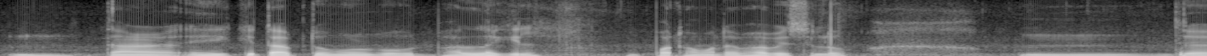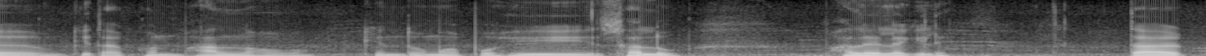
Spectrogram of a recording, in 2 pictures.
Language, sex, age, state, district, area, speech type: Assamese, male, 30-45, Assam, Charaideo, urban, spontaneous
